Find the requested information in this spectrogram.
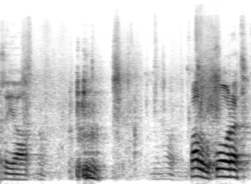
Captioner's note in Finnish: rykäisee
